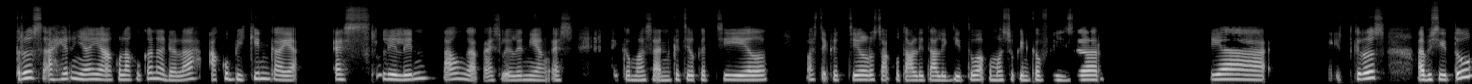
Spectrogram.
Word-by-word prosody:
Terus 285 +3 +4
akhirnya 250 +1 +1
yang 225 - +3
aku 230 - -3
lakukan 225 +5 -2
adalah 205 +4 0 0.2
aku 265 - -2
bikin 230 +5 -1
kayak 200 -2 +1 0.4
es 235 -1 0 0.3
lilin, 225 +1 +4 0.3
tau 245 - +1
nggak 225 - 0
Kak, - - -2
es 200 - -14
lilin 205 +2 -1
yang 190 - -4
es 205 - -4 0.4
di - - -12
kemasan 200 -1 -1
kecil-kecil, 210 -1 +1 0.5
plastik 225 +1 -5
kecil, 215 0 0
terus 220 +1 -2
aku 215 - -7
tali-tali 195 0 +1
gitu, 190 +2 -1
aku - - -5
masukin 205 0 -2
ke 210 - +3
freezer. 210 +1 +3 1.1
Iya. 235 +1 +5 1.1
It - - -13
terus 280 +5 +7 0.4
habis 220 +1 +5
itu, 220 +4 +2
215 Hz, 145 wpm, -22 LUFS, 205-235 Hz, 1.1 s, terus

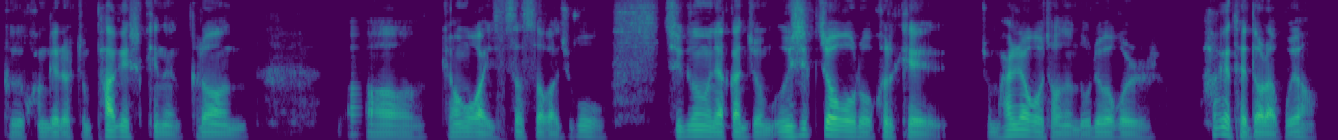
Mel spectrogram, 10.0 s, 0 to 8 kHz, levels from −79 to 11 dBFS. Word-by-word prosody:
그 90 -2 -9
관계를 90 -2 -3
좀 85 - -11
파괴시키는 100 -7 +2
그런 90 -3 -1 0.9
어 85 -2 -3 0.2
경우가 95 -2 +1
있었어 75 - 0
가지고 105 -7 -7 0.4
지금은 110 -1 0
약간 95 0 +4
좀 90 -1 -5
의식적으로 110 -1 +4
그렇게 85 -3 0 0.3
좀 90 - -13
하려고 120 -1 +3
저는 85 -2 -4
노력을 85 -2 -3 0.4
하게 - - +1
되더라고요. - - +1
95 Hz, 310 characters per minute, -28 LUFS, 85-105 Hz, 0.9 s, 약간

